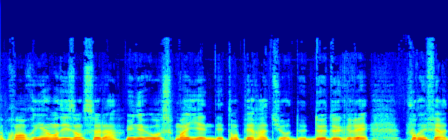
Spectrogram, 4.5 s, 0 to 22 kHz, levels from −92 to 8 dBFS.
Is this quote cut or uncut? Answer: cut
